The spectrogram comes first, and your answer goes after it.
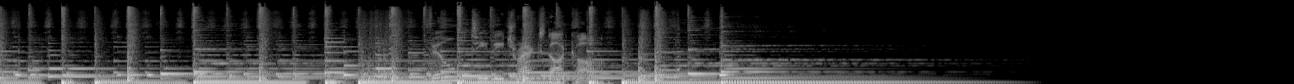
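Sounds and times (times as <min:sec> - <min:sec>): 
ukulele: 0:00.0 - 0:07.9.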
